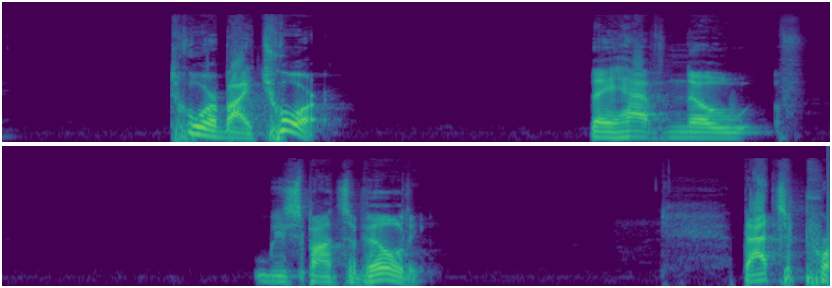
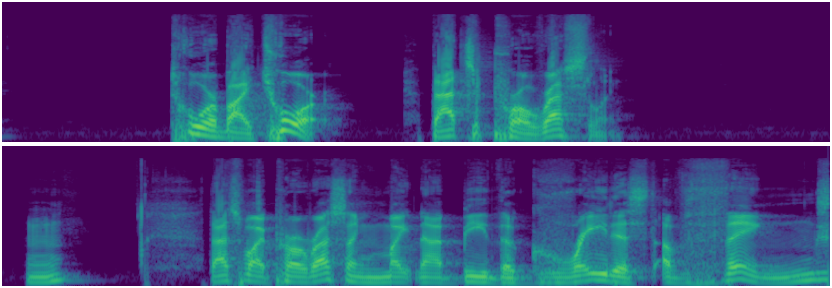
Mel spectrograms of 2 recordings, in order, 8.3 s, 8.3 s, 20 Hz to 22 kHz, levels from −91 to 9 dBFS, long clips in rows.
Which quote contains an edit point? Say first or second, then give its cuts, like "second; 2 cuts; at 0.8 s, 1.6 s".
second; 1 cut; at 2.0 s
